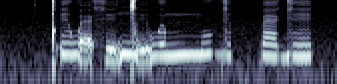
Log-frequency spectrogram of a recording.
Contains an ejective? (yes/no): yes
